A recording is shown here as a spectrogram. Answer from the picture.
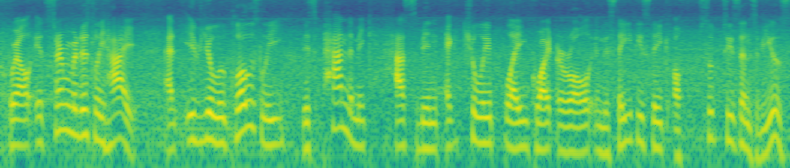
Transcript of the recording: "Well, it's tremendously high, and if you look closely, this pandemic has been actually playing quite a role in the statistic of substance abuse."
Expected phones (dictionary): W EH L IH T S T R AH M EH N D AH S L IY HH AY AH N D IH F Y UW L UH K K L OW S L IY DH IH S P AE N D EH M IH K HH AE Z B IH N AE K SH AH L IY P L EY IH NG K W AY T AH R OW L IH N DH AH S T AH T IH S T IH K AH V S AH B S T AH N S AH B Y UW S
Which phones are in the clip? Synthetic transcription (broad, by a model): W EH L IH T S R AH M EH D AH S L IY HH AY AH N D IH F Y UW L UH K K L OW S L IY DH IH S P AE N D EH M IH K HH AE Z B IH N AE K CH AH L IY P L EY IH NG K W AY T AH R OW L IH N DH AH S T AH T IH S T IH K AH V S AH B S S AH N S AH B Y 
